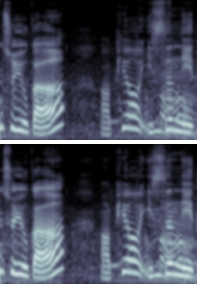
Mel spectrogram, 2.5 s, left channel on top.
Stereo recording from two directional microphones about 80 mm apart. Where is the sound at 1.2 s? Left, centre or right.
Centre.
